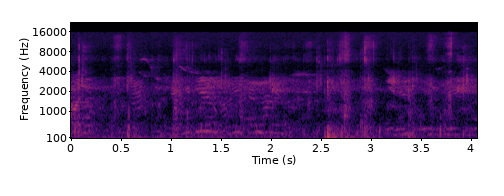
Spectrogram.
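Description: Indistinct voices of players on a sports field, with scattered footfalls and knocks and one sharp thump about two and a half seconds in.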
